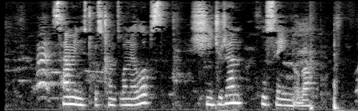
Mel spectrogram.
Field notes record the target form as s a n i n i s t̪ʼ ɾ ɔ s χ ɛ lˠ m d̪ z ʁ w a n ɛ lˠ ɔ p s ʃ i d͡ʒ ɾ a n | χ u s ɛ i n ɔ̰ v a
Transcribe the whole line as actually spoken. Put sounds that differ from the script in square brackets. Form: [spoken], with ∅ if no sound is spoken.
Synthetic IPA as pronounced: s a [m] i n i s t̪ʼ ɾ ɔ s χ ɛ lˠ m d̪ z ʁ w a n ɛ lˠ ɔ p s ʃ i d͡ʒ ɾ a n | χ u s ɛ i n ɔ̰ v a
